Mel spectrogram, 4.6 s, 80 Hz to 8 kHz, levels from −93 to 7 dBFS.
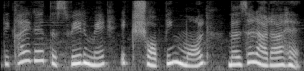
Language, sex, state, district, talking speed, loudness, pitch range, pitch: Hindi, female, Assam, Kamrup Metropolitan, 145 wpm, -13 LUFS, 265-335 Hz, 295 Hz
